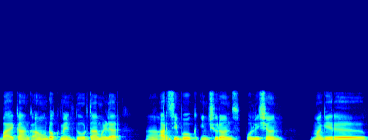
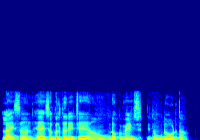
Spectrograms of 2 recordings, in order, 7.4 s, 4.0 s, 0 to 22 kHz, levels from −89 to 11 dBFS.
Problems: none marked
